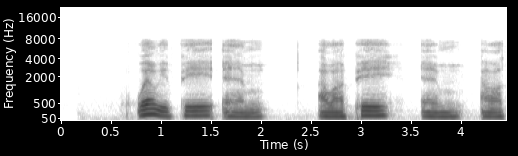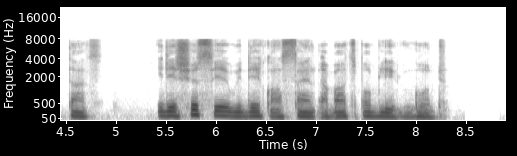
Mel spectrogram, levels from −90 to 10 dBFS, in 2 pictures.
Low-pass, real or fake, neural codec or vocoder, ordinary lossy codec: none; fake; codec, 16 kHz, 2 kbps, FunCodec, trained on Chinese and English, 25 frames a second; none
